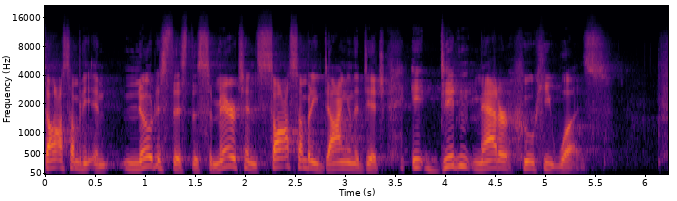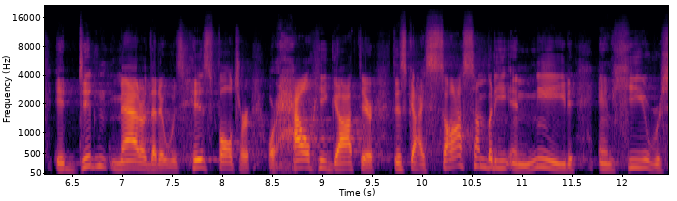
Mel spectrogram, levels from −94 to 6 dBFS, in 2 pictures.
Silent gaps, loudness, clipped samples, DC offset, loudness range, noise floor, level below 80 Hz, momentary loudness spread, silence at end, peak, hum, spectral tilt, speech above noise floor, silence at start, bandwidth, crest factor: none; -32 LUFS; under 0.1%; under 0.1%; 5 LU; -66 dBFS; under -90 dBFS; 11 LU; 0 s; -8 dBFS; none; -3.5 dB/octave; 33 dB; 0 s; 17 kHz; 26 dB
